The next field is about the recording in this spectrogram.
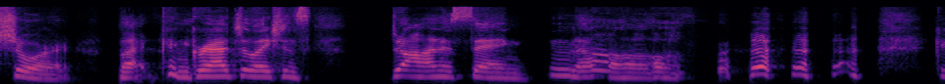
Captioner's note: laughing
